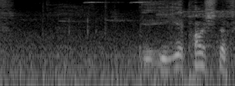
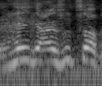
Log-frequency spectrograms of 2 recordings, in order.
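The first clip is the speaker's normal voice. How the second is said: breezy mock greeting; 10 semitones higher, 4 dB louder than usual. Greeting the people they fought.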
